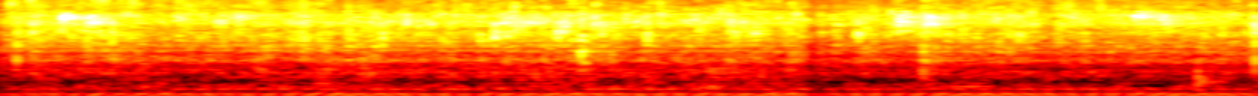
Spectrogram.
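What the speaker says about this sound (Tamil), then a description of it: "சின்ன வெங்காயமும் பூண்டும் குழம்புக்காக அந்த எண்ணெயில் போட்டு இப்போ வதக்குறோம்" Small onions and garlic fry in oil for a spicy tamarind kuzhambu, giving a steady, close crackling sizzle with a low continuous hum underneath and occasional light stirring scrapes, no voices.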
